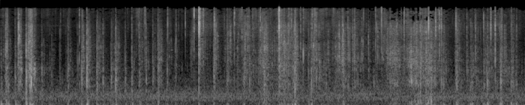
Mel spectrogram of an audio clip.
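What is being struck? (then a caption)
Flat cardboard box. Fingertips tap on the back of a flat cardboard chocolate box, then along its long edge. The result is a steady stream of quick, dull, low-pitched taps that die away almost instantly, with a few sharper accents and almost no bright sound.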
